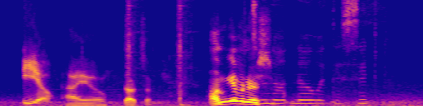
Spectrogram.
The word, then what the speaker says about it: Io: Is her name Io or Lo? EO.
